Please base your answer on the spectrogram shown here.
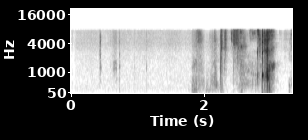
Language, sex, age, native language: Icelandic, male, 10, Icelandic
